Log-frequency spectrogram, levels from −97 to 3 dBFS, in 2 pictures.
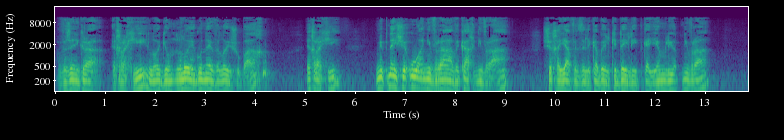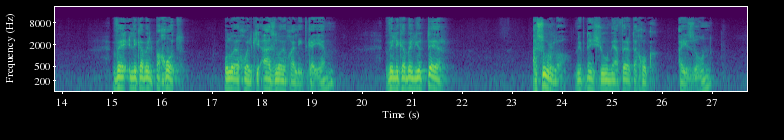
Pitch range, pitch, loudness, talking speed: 100-120 Hz, 105 Hz, -24 LUFS, 90 wpm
